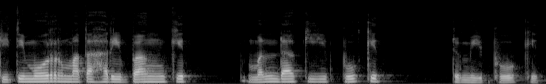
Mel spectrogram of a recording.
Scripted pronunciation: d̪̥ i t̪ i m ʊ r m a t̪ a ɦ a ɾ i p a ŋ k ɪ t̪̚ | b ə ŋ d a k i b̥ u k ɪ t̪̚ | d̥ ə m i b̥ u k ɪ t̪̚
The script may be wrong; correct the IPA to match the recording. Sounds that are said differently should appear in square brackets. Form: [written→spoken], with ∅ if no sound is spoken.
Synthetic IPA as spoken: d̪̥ i t̪ i m ʊ r m a t̪ a ɦ a ɾ i [p→b] a ŋ k ɪ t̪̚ | [b→m] ə [ŋ→n] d a k i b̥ u k ɪ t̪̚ | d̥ ə m i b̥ u k ɪ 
